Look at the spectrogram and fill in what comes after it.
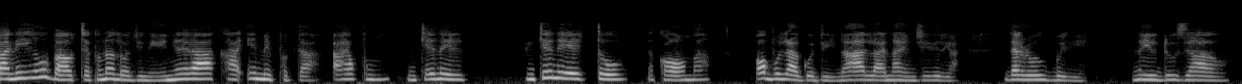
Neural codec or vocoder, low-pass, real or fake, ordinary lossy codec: codec, 16 kHz in and 24 kHz out, 0.8 kbps, FocalCodec, streaming, 65536 codes; 7.2 kHz; fake; MP3, 32 kbps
